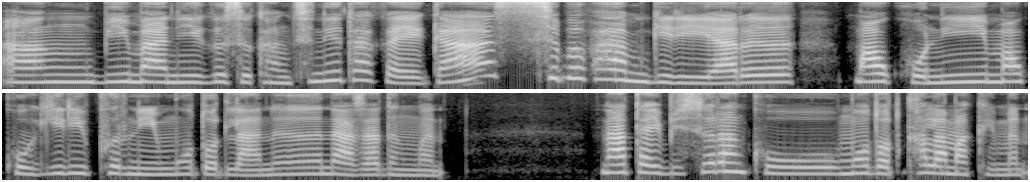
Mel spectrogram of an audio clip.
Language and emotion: Bodo, disgusted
